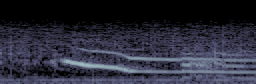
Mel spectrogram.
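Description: A puppy gives a short, high whine that slides downward, followed by a fainter drawn-out whimper trailing off, heard alone over a low steady hum.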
